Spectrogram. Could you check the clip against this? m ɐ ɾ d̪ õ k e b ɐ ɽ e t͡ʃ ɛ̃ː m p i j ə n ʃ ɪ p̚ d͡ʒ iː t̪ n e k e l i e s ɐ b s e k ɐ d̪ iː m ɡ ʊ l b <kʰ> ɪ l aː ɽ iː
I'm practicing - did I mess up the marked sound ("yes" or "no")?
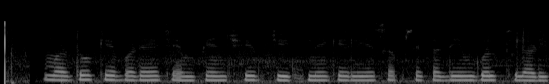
no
